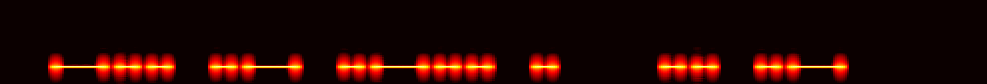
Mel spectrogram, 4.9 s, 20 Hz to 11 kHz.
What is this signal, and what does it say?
Morse code, heard as a keyed tone, about 15 wpm, 700 Hz. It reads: DALE IA
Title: K1USN SST QSO Practice - 15wpm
